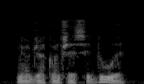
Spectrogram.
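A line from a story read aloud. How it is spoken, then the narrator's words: Plain. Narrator (Italian): disse Leo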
